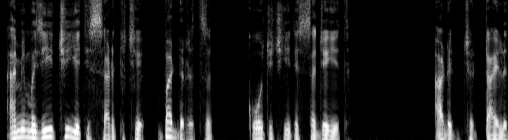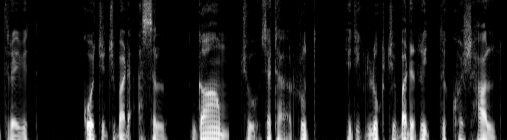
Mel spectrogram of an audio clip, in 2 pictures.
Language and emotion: Kashmiri, neutral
